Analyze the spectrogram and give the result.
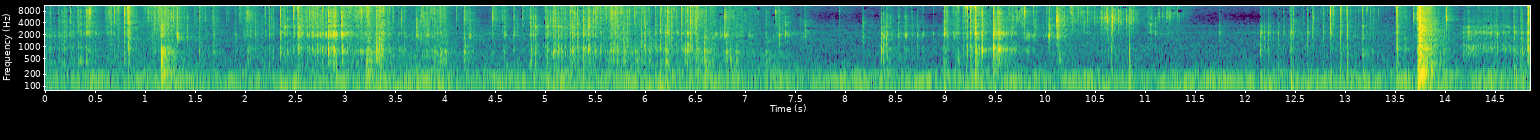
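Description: A utility knife blade shaves a rectangular solid bar of soap with a red heart-patterned coating and a cream interior. The result is quiet, bright, crisp scraping and tearing crackles in uneven bursts, swelling louder around the third, ninth and fourteenth seconds, with almost no low end.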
